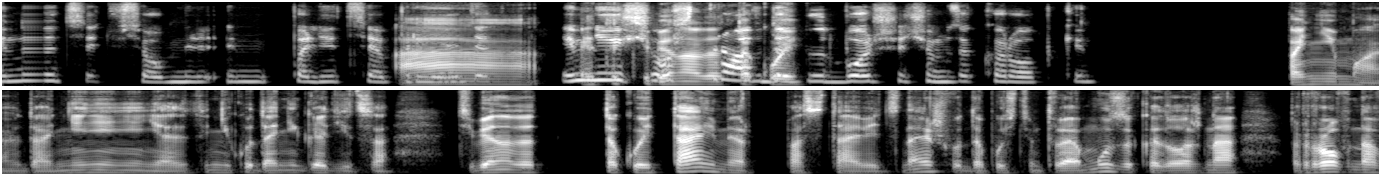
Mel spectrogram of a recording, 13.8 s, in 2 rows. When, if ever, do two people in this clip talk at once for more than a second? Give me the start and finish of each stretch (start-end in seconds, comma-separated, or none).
2.0-4.0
